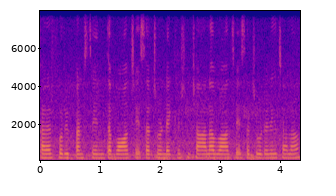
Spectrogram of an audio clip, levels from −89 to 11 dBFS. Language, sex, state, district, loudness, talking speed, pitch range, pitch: Telugu, female, Andhra Pradesh, Guntur, -25 LUFS, 165 wpm, 205-210 Hz, 205 Hz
